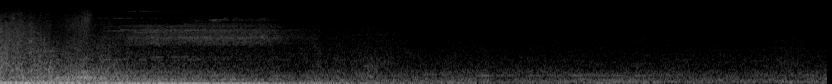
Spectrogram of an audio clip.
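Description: A short triumphant fanfare plays.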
